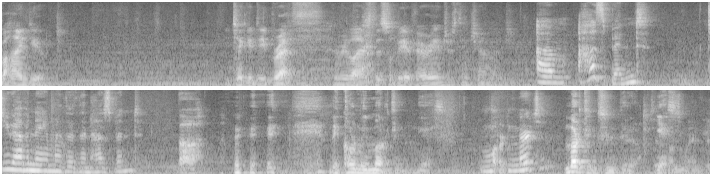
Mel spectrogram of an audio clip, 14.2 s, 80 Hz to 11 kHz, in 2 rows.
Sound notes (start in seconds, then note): 8.8 laughs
